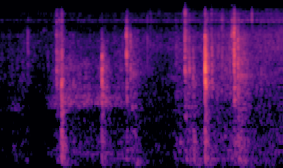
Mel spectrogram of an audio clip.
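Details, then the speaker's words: Old excavator abandoned for years: sharp irregular starter clicks about three a second with no cranking; batteries too weak, replaced with two new sets. "got a click now we need batteries now we need now we need your batteries but I can hear the starter clicking"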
